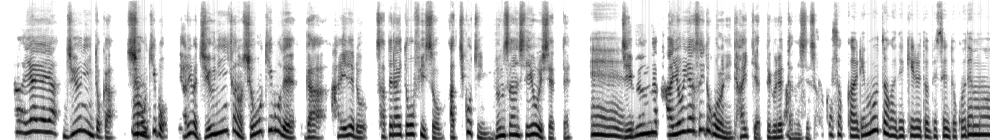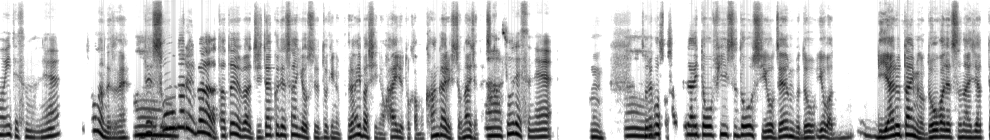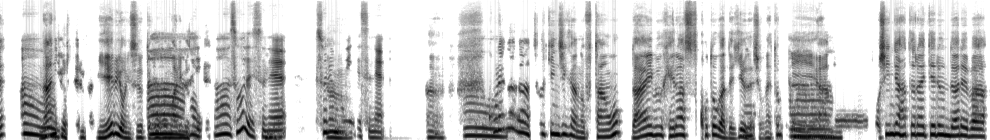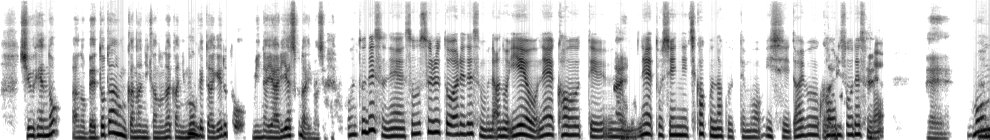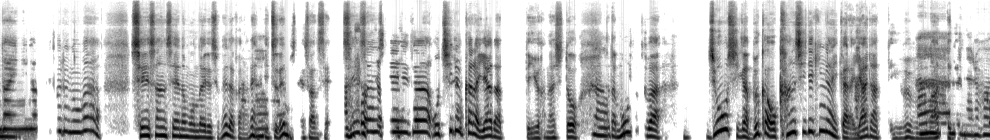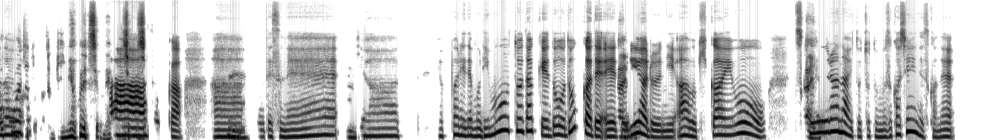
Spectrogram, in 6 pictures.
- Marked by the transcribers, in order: tapping; chuckle
- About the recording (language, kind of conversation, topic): Japanese, podcast, これからのリモートワークは将来どのような形になっていくと思いますか？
